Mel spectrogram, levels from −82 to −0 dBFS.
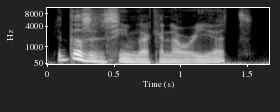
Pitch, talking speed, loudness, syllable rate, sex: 115 Hz, 250 wpm, -18 LUFS, 4.9 syllables/s, male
